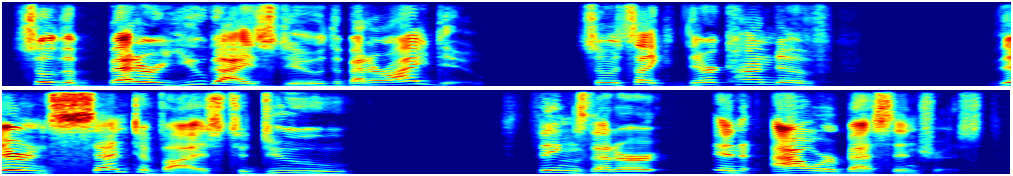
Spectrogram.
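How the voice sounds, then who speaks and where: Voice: mid-range voice, lively intonation, a little slow, fairly bright tone, smooth, dry recording, clean studio sound. A podcast host thinking aloud in casual chat, rambling with many fillers and restarts.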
